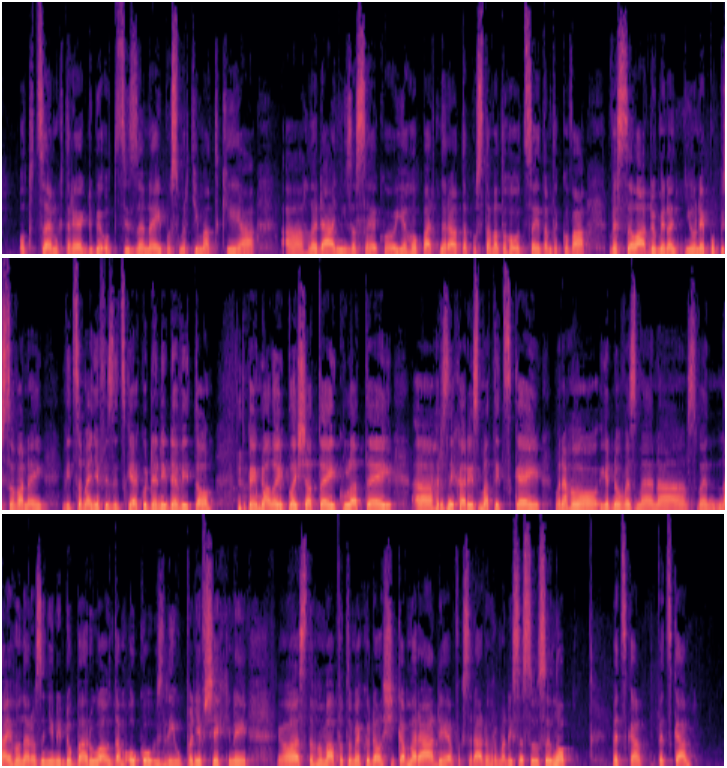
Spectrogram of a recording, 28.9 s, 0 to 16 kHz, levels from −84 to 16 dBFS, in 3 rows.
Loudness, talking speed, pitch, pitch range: -14 LUFS, 160 wpm, 205 Hz, 195-215 Hz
